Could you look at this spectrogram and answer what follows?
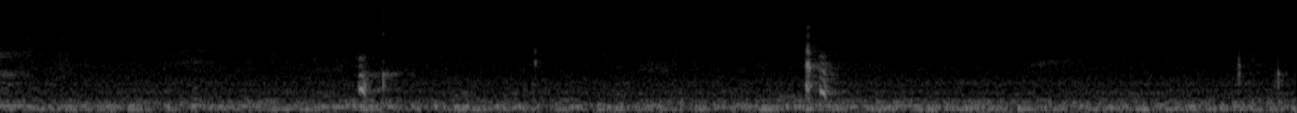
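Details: Hiccups: two abrupt, brief catching sounds a couple of seconds apart over quiet room noise.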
